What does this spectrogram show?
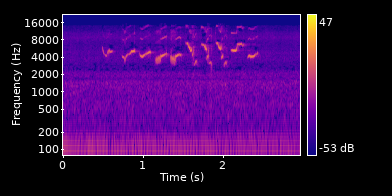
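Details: Tui-tui song of a domestically bred double-collared seedeater, played as a model for young birds: a run of roughly ten high, sweeping whistles, accelerating into twisted notes mid-phrase, with soft waterfall rumble underneath.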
